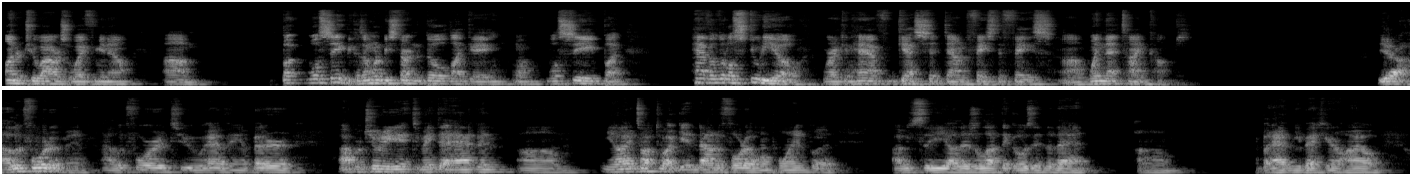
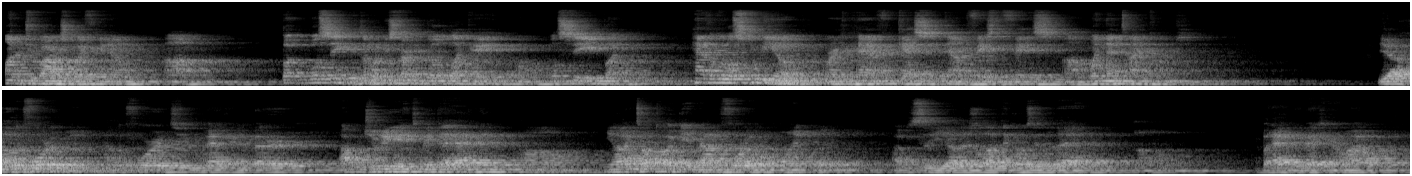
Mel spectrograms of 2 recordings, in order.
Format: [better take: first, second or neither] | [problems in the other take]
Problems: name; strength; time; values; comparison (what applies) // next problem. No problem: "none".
first | room echo; strong; dies away in 2.1 s; slight in the first // off-mic speech; far; far in the first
